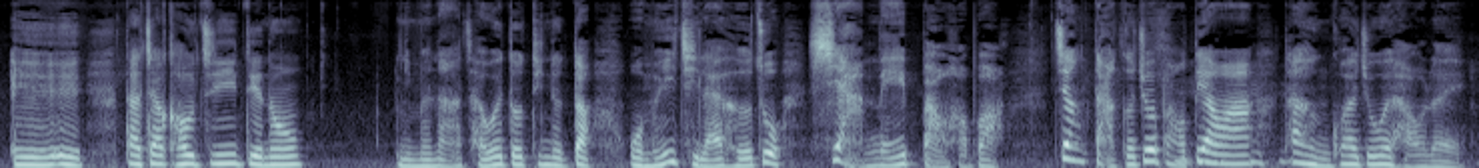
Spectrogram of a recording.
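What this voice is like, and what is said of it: Whispering storyteller voice. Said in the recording (Chinese): “小声的说”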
